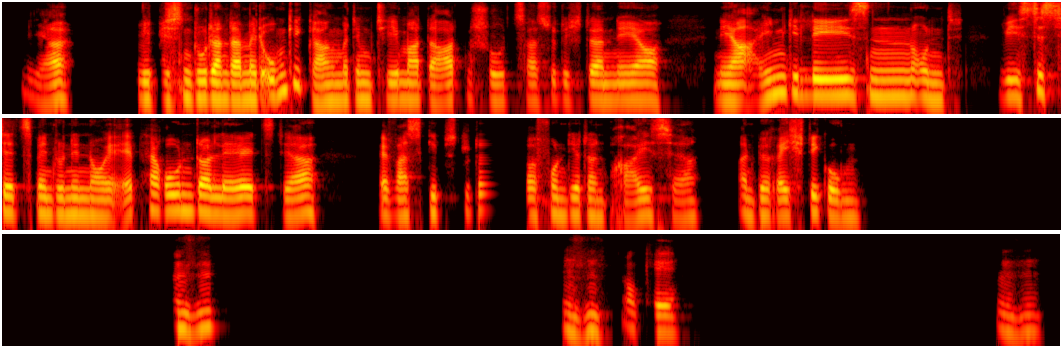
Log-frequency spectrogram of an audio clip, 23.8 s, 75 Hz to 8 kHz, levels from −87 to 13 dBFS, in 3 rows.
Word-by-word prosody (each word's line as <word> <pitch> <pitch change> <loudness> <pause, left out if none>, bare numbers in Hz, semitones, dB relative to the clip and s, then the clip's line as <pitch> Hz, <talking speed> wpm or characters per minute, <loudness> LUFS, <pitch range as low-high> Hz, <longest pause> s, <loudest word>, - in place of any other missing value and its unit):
Ja, 135 -3 0 0.5
wie 145 -1 -1
bist 140 0 0
'n 150 - 0
du 150 0 +3
dann 145 -1 +7
damit 140 0 +5
umgegangen 155 - +1
mit 135 +1 -4
dem 140 -1 -1
Thema 140 0 0
Datenschutz? 130 0 -3
Hast 130 -1 -6
du - - -9
dich 135 -1 -11
da 140 0 +2
näher 135 -1 +1 0.3
näher 135 0 +4
eingelesen? 160 0 +3
Und 145 -3 -3 0.2
wie 155 +1 -3
ist 155 +4 +1
es 190 -1 +5
jetzt, 155 -2 +1
wenn 150 -1 +1
du 145 0 -2
'ne 145 0 0
neue 135 -1 0
App - - -4
herunterlädst, 160 -3 +2
ja? 150 +3 +1 0.4
Äh, 145 - -1
was 135 0 -1
gibst 155 +1 -8
du - - -13
da 170 -3 -8
von 140 +1 -4
dir 145 0 -2
dann 140 -2 -5
preis, 135 +5 -3
ja, 130 0 -10 0.3
an 155 -4 -7
Berechtigung? 135 -1 -2 2.8
Mhm. 155 +2 -6 2.6
Mhm, 140 -1 -8 0.2
okay. 135 -4 -6 2.4
Mhm. 135 -1 -15
140 Hz, 120 wpm, -25 LUFS, 135-155 Hz, 2.8 s, dann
